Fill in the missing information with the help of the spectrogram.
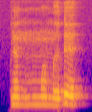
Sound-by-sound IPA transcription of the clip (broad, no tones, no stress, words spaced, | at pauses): ɾʲɔ̃nmːɔ̃məɗɛ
